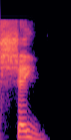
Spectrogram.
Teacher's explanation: For example, for Imam Hisham and Imam Hamza, when stopping on the word shay, the hamza will change into a ya and then merge into the ya before it, resulting in it being read as shay during waqf. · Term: waqf bil idgham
